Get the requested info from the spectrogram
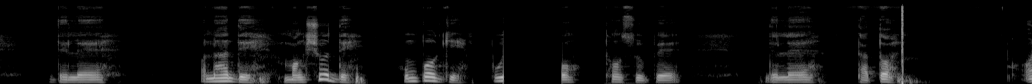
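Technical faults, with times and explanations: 5.03 to 5.62 s, audio dropout to silence: the speech stops mid-flow and about 0.59 s becomes silent, with no room tone at all, which sets it apart from a quiet pause. The input was likely lost while recording continued.
9.02 s, uninitialised buffer: a single loud crack lasting about 5.3 ms, which fits a 256-sample block played before audio was written into it. Stale memory was read as samples.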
